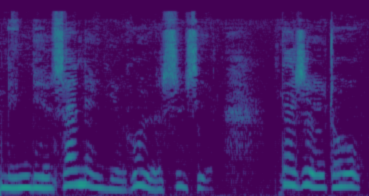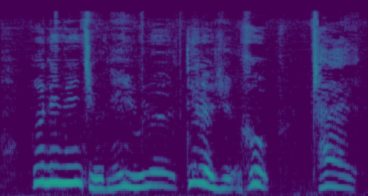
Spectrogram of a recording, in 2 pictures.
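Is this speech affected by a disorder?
Yes: cerebral palsy; from birth, oxygen deprivation during breech delivery, impaired mobility; unclear, slurred articulation described in own poem.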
